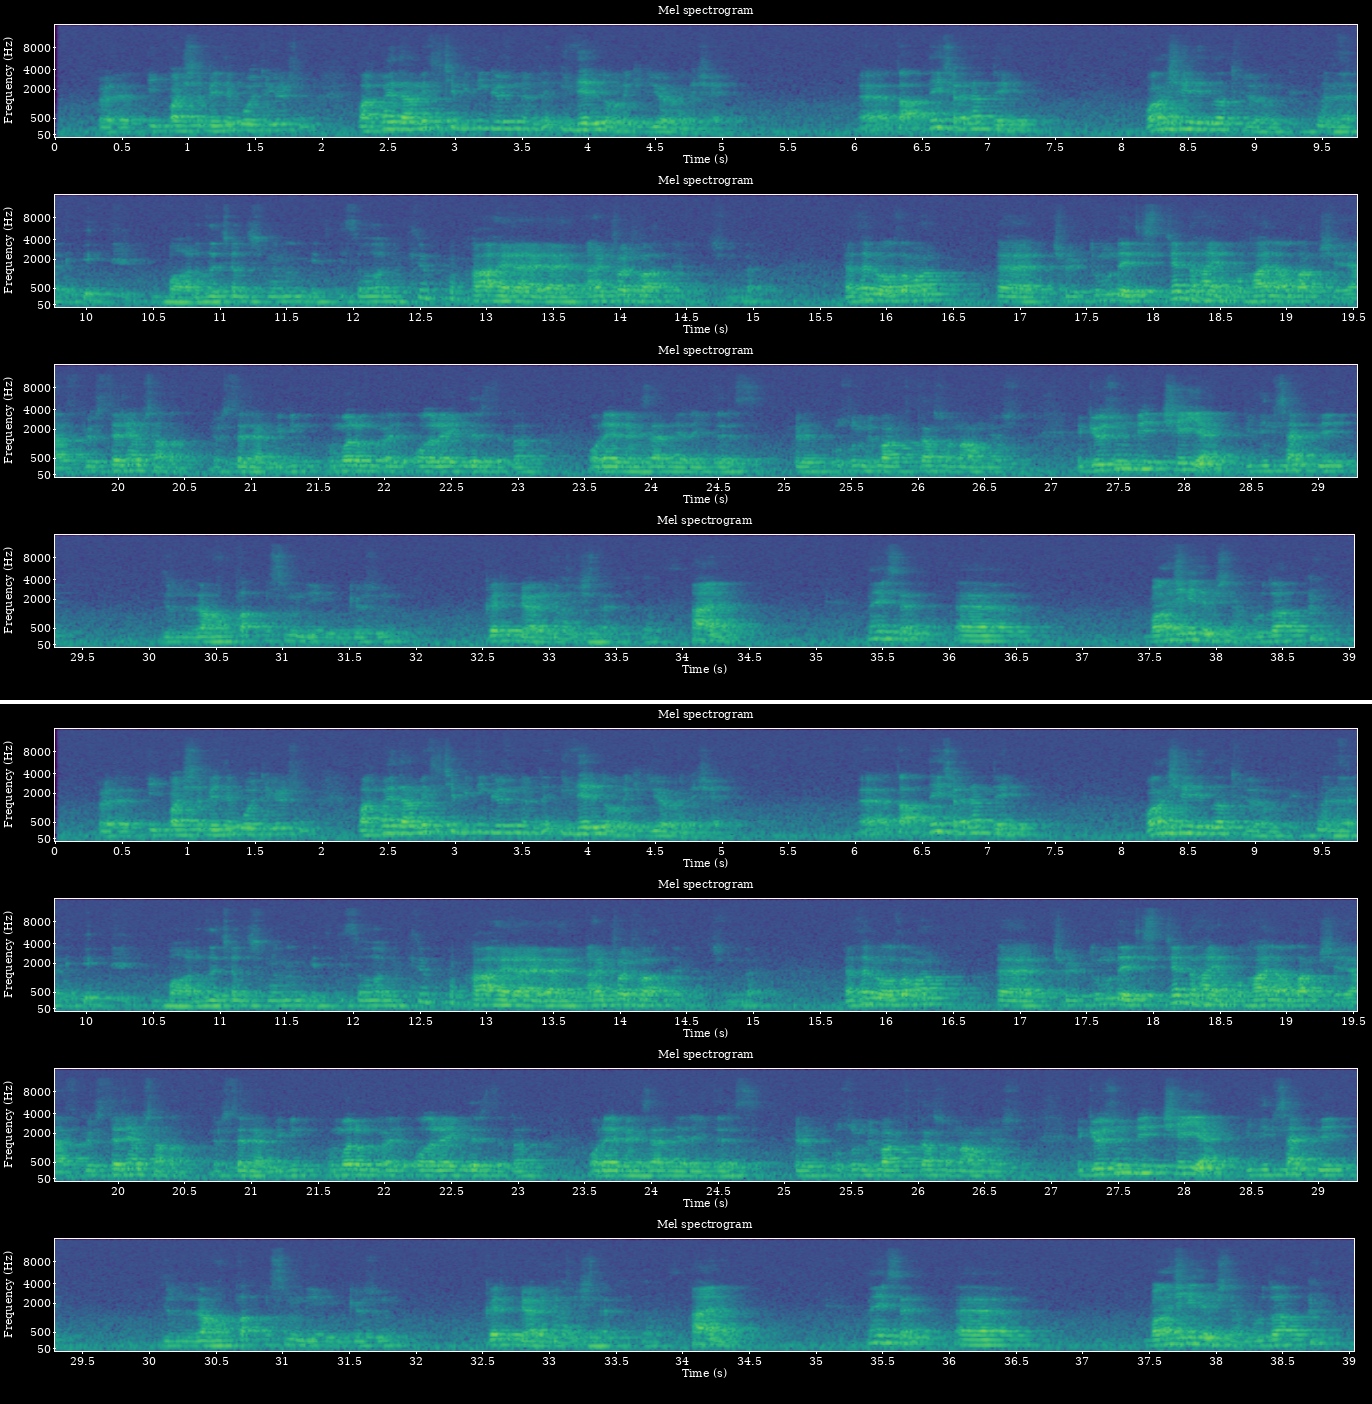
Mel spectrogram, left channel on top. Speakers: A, on the right; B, in the centre.
A: Böyle ilk başta belli bir boyuta görüyorsun. Bakmaya devam ettikçe bildiğin gözünün önünde ileri doğru gidiyor böyle şey. Eee, daha neyse önemli değil. Bana şey dediğini hatırlıyorum.
B: <laughs>
A: Hani
B: Barda çalışmanın etkisi olabilir mi?
A: hayır hayır hayır alkol falan da yoktu şimdi. Ya tabii o zaman e, çocukluğumu da etkileyeceğim de hayır bu hala olan bir şey ya. Göstereceğim sana. Göstereceğim. Bir gün
B: Tamam.
A: umarım öyle, oraya gideriz ya da oraya benzer bir yere gideriz. Şöyle bir- uzun bir baktıktan sonra anlıyorsun. Ha, gözün bir şey yani bilimsel bir rahatlatması mı diyeyim? Gözün garip bir hareketi
B: Vardır
A: işte.
B: bir açıklaması.
A: Aynen. Neyse e, bana şey demişler burada <clears throat>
